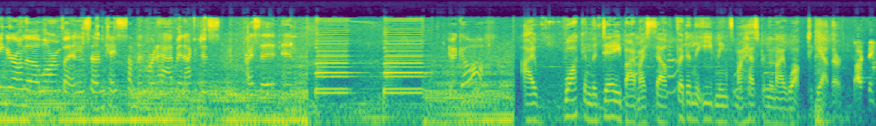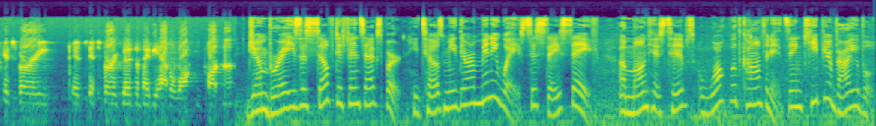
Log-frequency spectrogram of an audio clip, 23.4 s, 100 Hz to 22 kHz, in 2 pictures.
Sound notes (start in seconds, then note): 6.4 alarm nats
